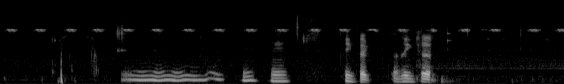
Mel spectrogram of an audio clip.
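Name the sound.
cricket chirping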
